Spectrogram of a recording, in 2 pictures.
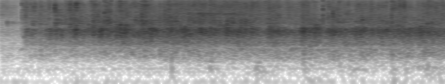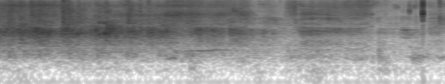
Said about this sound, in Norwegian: Kan de komme opp på podiet? Vi gir dem en applaus.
